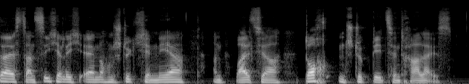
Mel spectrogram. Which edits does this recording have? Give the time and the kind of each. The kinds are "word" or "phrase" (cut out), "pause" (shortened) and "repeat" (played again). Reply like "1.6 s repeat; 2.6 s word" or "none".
2.2 s word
